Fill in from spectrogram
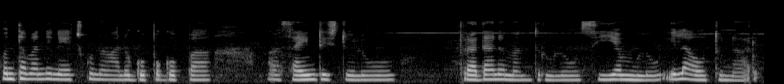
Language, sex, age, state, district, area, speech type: Telugu, female, 18-30, Telangana, Suryapet, urban, spontaneous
